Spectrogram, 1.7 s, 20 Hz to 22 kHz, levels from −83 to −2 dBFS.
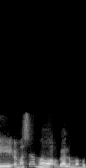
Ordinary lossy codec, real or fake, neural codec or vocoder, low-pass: AAC, 32 kbps; fake; codec, 16 kHz, 1 kbps, X-Codec, HuBERT features, trained on general audio; 7.2 kHz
